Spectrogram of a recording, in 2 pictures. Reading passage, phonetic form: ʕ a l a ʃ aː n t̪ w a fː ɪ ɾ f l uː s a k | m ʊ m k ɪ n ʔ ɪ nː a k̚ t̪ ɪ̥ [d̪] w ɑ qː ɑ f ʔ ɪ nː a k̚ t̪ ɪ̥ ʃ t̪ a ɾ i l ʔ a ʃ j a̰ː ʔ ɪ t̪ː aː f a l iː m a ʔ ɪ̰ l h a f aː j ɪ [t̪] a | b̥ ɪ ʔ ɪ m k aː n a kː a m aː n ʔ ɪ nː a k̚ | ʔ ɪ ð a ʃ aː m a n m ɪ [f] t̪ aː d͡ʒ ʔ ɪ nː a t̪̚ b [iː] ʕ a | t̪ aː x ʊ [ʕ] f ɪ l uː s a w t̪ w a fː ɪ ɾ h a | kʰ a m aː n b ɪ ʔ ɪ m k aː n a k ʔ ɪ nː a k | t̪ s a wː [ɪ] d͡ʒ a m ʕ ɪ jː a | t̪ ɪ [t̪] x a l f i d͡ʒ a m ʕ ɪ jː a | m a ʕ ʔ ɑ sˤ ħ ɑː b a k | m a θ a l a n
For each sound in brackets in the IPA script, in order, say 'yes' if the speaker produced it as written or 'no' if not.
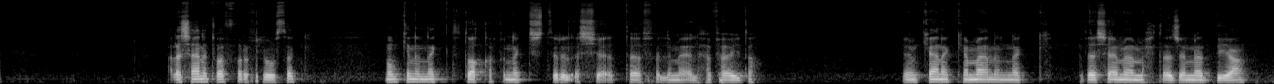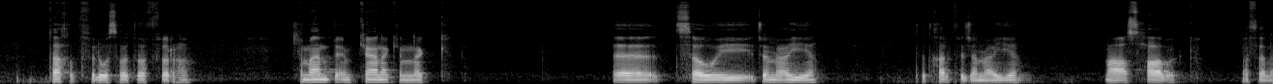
no, no, no, yes, no, no, yes

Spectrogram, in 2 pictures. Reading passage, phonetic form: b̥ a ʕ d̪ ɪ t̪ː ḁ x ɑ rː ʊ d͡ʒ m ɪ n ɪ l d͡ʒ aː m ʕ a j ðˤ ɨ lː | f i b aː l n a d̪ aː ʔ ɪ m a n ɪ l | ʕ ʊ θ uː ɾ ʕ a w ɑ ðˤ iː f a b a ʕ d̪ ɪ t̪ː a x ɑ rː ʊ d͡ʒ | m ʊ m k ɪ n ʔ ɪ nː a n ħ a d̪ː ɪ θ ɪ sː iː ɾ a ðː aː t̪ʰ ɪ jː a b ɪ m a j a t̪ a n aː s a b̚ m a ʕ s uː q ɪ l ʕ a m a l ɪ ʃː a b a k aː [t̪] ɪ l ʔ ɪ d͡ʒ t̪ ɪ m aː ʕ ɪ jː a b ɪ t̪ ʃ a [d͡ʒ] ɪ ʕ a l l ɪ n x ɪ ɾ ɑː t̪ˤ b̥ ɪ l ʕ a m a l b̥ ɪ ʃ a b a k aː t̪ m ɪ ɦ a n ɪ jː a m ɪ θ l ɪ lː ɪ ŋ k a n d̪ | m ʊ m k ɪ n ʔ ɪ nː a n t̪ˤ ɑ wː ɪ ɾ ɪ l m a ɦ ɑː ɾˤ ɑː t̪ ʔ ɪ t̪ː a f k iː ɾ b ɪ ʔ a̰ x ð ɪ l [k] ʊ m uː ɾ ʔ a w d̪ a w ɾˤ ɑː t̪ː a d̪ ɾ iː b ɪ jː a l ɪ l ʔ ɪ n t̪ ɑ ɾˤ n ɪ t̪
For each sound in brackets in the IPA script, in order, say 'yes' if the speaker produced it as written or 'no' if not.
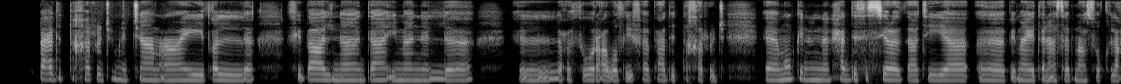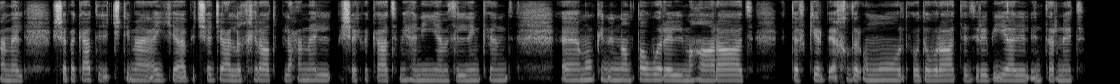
yes, no, no

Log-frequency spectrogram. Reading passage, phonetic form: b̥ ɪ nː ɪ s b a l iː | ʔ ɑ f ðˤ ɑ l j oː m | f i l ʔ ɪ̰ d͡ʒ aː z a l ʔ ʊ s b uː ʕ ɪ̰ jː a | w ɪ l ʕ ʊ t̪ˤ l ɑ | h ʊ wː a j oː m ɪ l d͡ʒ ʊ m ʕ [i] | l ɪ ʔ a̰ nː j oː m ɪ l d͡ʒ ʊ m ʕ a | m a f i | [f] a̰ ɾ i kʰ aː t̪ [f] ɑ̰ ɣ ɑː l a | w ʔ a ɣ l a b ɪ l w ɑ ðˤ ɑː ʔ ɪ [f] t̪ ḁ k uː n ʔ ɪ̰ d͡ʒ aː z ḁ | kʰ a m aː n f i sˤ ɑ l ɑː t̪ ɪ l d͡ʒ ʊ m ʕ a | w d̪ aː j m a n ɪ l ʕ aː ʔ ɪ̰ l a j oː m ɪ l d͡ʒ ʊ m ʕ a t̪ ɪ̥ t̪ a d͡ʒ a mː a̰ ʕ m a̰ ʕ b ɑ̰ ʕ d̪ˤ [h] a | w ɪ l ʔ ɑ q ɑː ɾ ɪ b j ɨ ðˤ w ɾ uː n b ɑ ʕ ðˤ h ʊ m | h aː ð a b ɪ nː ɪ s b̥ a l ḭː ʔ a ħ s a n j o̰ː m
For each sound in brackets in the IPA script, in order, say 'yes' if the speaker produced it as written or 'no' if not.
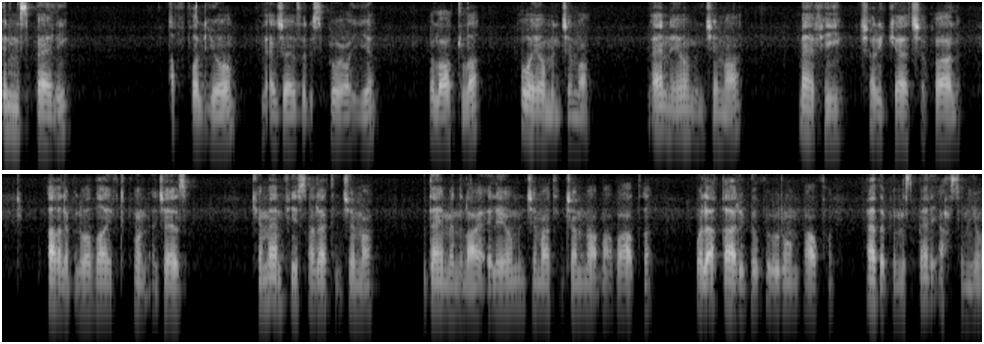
no, no, no, yes, yes

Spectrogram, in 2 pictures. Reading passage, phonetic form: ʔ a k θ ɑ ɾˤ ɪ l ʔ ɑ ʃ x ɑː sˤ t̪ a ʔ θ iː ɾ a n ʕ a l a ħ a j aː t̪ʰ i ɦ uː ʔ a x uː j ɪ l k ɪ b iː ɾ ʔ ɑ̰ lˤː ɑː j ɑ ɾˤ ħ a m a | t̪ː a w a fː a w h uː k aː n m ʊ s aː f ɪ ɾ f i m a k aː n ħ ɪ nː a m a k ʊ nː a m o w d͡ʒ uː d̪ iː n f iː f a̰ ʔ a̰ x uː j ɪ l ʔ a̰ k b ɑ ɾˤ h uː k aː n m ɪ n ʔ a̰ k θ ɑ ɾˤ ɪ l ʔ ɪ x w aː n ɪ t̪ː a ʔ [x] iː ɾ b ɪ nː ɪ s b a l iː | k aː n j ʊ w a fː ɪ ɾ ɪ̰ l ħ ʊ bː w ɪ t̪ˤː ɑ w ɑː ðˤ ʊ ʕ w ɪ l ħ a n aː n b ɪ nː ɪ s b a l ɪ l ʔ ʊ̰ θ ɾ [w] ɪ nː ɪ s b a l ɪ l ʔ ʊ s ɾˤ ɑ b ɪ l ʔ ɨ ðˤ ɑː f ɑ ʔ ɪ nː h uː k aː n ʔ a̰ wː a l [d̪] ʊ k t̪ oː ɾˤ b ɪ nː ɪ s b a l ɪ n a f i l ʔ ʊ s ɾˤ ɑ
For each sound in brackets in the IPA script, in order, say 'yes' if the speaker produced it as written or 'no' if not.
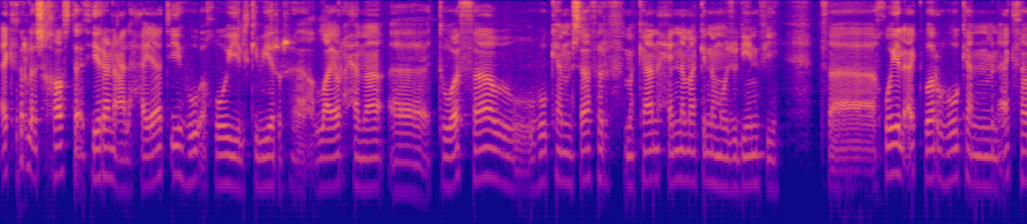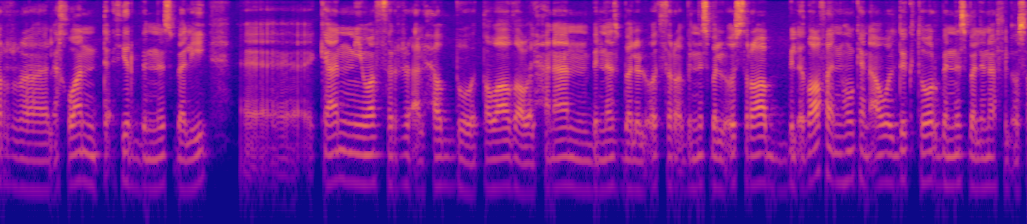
no, no, yes

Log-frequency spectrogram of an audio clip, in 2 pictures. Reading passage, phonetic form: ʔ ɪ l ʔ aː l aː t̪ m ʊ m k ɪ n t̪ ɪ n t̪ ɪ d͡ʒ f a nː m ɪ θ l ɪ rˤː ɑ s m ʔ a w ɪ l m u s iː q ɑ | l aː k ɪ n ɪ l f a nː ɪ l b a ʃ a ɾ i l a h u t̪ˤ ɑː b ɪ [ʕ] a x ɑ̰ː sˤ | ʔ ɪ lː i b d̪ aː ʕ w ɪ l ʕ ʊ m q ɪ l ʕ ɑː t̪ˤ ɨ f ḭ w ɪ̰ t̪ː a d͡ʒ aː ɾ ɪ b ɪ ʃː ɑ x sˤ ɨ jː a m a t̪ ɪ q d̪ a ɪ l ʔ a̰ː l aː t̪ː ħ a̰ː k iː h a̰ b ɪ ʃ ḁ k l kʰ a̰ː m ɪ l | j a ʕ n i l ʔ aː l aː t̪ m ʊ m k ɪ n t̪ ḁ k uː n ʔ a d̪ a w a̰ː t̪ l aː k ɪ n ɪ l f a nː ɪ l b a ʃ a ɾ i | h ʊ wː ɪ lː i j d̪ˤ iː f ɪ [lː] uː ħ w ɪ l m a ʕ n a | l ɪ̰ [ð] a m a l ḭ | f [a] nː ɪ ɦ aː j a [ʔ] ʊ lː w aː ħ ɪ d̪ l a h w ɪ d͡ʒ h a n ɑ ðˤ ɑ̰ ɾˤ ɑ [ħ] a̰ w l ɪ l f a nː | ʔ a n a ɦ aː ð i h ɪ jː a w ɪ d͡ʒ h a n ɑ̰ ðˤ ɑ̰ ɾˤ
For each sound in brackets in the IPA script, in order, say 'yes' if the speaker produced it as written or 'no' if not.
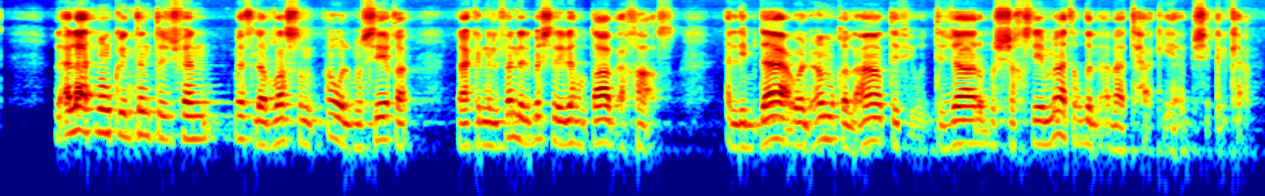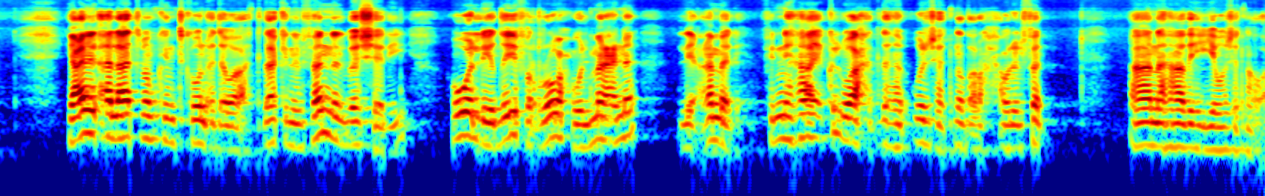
yes, no, no, no, no, yes

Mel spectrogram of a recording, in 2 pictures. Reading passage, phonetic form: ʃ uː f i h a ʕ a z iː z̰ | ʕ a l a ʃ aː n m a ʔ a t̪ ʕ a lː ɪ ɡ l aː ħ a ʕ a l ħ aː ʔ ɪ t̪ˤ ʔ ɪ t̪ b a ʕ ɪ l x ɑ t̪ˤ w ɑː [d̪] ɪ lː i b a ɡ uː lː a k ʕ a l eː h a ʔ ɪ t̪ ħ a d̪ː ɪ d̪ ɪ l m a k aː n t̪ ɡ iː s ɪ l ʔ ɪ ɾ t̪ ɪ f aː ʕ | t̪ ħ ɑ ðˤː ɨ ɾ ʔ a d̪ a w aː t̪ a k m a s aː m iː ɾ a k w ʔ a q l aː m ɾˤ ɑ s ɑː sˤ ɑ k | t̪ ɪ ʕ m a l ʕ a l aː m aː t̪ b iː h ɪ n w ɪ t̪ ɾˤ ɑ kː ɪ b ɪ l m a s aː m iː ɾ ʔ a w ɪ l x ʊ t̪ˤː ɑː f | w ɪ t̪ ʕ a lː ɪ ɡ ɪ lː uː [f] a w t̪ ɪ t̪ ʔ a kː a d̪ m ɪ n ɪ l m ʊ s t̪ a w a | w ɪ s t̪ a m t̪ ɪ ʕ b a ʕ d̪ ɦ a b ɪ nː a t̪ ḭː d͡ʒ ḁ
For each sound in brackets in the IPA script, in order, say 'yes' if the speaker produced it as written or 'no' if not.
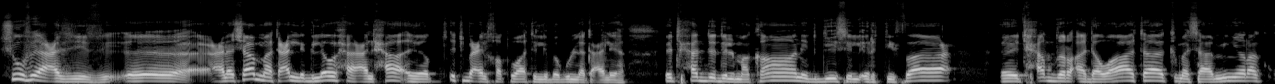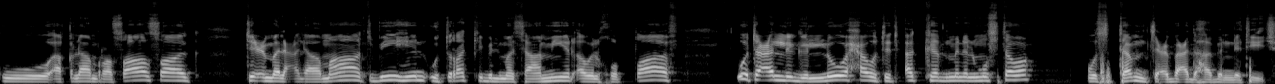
no, no

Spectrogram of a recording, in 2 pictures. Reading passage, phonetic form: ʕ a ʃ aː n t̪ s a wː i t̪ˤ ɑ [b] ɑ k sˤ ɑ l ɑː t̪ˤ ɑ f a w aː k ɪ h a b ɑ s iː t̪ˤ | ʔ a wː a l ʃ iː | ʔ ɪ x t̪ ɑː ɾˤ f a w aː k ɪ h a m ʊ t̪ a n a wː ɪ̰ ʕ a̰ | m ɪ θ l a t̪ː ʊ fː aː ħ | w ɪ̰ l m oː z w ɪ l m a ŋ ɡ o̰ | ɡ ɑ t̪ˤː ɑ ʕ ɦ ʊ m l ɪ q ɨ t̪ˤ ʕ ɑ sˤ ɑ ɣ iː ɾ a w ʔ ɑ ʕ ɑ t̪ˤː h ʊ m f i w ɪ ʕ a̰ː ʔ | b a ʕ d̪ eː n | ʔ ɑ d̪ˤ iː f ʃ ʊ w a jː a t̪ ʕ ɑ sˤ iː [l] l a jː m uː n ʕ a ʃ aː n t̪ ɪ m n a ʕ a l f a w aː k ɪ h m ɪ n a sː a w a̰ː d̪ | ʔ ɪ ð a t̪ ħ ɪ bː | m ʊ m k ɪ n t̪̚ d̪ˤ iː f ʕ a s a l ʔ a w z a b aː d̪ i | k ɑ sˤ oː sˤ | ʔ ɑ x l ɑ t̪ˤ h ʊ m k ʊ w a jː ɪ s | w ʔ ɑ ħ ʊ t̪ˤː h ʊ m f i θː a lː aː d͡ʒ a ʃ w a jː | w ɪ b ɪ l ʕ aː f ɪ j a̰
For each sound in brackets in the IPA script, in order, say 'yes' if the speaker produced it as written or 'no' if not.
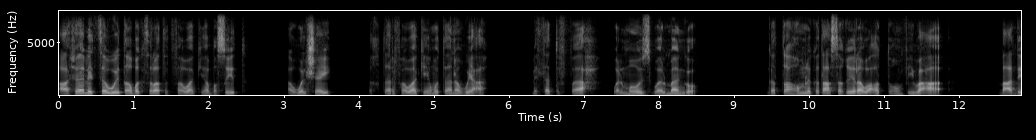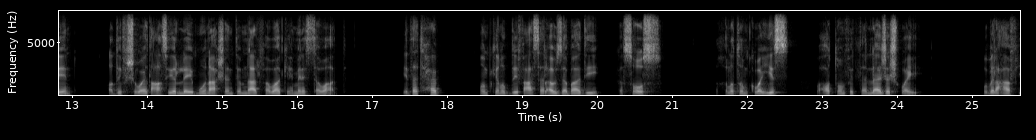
yes, no

